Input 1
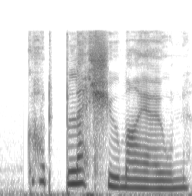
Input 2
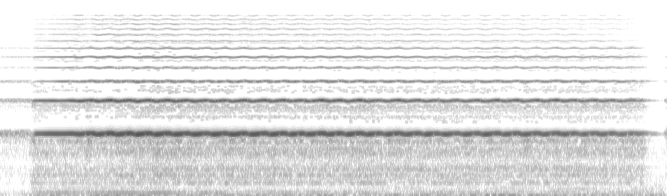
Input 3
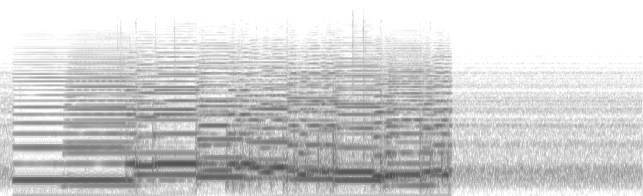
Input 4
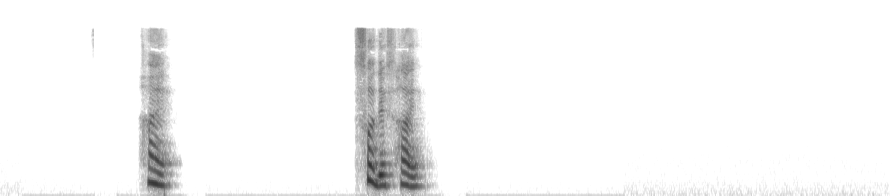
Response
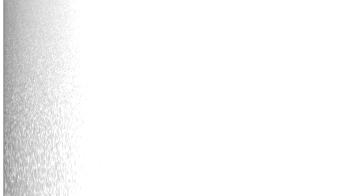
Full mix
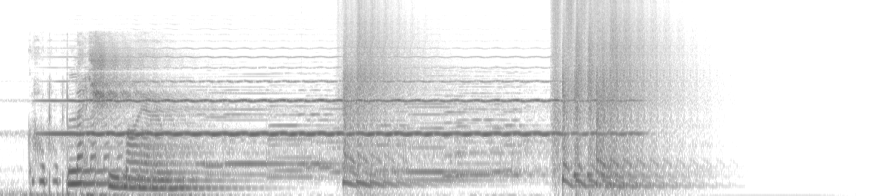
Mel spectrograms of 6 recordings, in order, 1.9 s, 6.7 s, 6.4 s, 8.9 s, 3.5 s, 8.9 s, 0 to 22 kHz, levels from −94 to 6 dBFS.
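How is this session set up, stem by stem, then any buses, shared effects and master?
-10.0 dB, 0.00 s, no bus, no send, echo send -7 dB, treble shelf 9 kHz -11.5 dB; band-stop 4.9 kHz, Q 14
-14.0 dB, 0.00 s, bus A, no send, no echo send, level rider gain up to 11 dB
-17.0 dB, 0.70 s, bus A, no send, echo send -13.5 dB, high-pass 420 Hz 12 dB/octave
-4.5 dB, 1.95 s, bus A, no send, echo send -11 dB, compression 2:1, threshold -29 dBFS, peak gain reduction 9.5 dB; delay time shaken by noise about 3.4 kHz, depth 0.32 ms
bus A: 0.0 dB, tone controls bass -13 dB, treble -11 dB; compression, threshold -36 dBFS, peak gain reduction 8.5 dB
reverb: none
echo: feedback delay 133 ms, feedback 60%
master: none

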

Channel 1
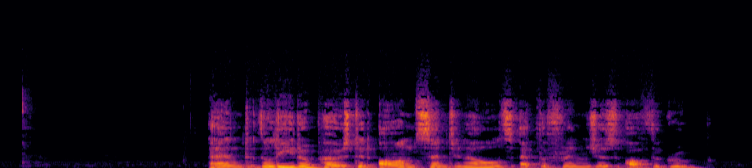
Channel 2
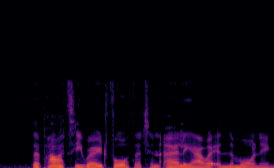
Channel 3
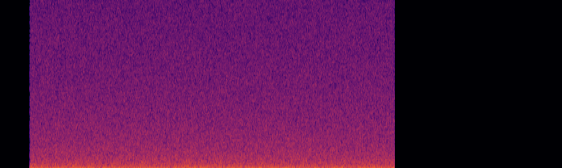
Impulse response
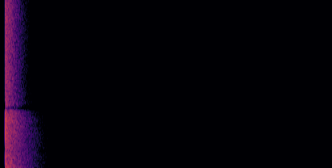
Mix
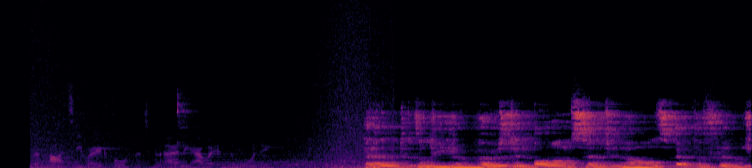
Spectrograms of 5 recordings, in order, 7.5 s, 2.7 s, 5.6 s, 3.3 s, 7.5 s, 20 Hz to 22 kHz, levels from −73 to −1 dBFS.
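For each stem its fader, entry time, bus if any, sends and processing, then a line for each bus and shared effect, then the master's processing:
-2.5 dB, 1.55 s, send -8 dB, upward compressor, threshold -36 dBFS
-8.0 dB, 0.00 s, no send, graphic EQ 250/500/2000/4000/8000 Hz -10/-12/+7/-7/+8 dB
-11.0 dB, 0.00 s, no send, auto duck -15 dB, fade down 1.70 s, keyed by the second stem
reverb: on, RT60 0.70 s, pre-delay 3 ms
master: feedback comb 120 Hz, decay 1.2 s, harmonics all, mix 70%; peak limiter -22 dBFS, peak gain reduction 9.5 dB

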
